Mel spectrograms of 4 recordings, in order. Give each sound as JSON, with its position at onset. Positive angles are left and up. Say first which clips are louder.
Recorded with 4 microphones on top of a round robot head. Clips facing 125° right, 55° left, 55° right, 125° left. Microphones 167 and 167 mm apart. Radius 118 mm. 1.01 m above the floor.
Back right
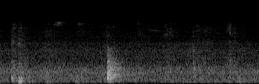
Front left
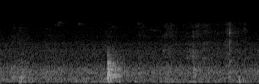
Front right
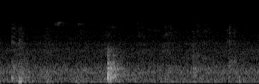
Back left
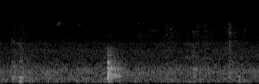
{"t": 0.1, "sound": "running footsteps", "louder": "back right 4 dB, front right 1 dB", "azimuth_deg": -100, "distance_m": 1.5}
